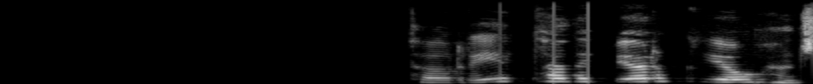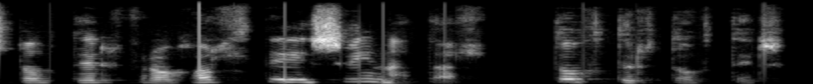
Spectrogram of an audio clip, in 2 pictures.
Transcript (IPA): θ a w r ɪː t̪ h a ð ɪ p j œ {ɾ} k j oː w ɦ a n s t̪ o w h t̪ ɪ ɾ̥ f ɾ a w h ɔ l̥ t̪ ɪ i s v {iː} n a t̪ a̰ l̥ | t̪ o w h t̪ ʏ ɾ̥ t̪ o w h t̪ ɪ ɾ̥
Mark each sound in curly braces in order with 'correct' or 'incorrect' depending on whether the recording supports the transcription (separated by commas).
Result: correct, correct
